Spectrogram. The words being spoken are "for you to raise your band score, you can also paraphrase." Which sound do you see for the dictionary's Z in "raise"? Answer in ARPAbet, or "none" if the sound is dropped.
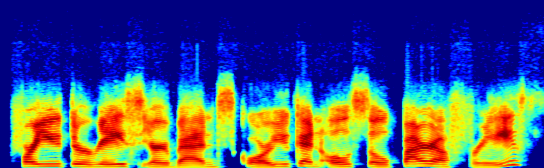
S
